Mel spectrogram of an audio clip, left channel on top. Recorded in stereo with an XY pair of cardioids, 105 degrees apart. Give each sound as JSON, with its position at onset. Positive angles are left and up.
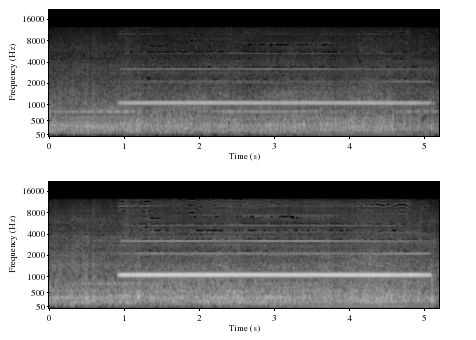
{"t": 0.9, "sound": "a flute", "azimuth_deg": -70, "distance_m": 0.8}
